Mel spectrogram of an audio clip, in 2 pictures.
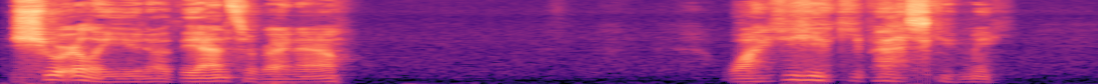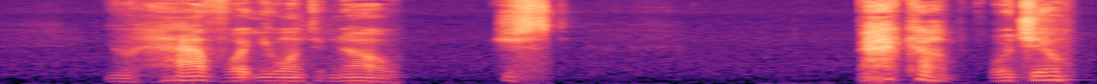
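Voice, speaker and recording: A man's voice: low voice, a little slow, pauses often, slightly rough, exaggerated voice. A man voicing a brooding villain who is defensive and lovestruck, talking close and intimately to the listener. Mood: heated, defensive. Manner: intimate, shifts between hushed and heated. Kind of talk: audio roleplay monologue.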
